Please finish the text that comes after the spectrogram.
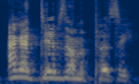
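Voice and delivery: loud punchline. Acted. Elvira's crude punchline, much louder.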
